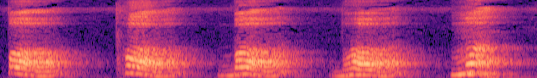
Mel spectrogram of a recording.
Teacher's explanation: हमारे होठ आपस में मिलते हैं, उन्हें ओष्ठ व्यंजन कहते हैं। जैसे प, अब मैंने प की आवाज निकाली तो मेरे दोनों होठ आपस में मिल गए हैं।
